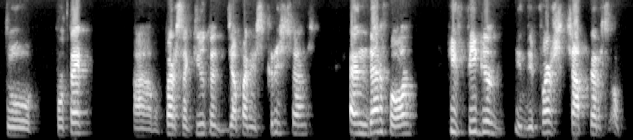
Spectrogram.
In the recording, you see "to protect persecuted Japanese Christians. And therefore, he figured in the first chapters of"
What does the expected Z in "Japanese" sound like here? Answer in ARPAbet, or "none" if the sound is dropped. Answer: S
